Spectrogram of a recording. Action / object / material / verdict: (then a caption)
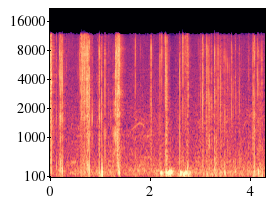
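scrape / lump of bead foam modelling compound / foam beads / none. A hand-sized, solid lump of blue Playfoam, made of foam beads in a sticky binder, is squeezed, kneaded and pulled apart by fingertips and nails. It gives a quick run of bright, crackling and crinkling bursts with tearing sounds. Each burst stops dead, with almost no ring.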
